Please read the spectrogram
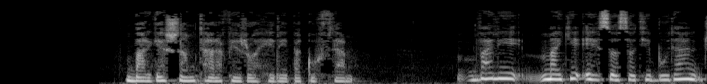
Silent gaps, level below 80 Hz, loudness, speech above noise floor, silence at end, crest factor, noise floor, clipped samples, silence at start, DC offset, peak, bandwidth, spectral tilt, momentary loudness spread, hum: none; -52 dBFS; -19 LUFS; 38 dB; 0 s; 16 dB; -56 dBFS; under 0.1%; 1.25 s; under 0.1%; -4 dBFS; 13 kHz; -5 dB/octave; 11 LU; none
